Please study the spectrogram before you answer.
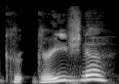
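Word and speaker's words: hryvnia: But I believe it's pronounced Grivna.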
